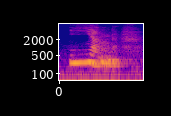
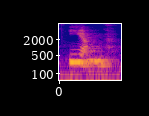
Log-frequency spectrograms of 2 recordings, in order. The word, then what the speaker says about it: young: is why we say jung or jung, etc. But no jung, no jung, no nothing like that. We have to say young, because a Y in English becomes an E sound. So young.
